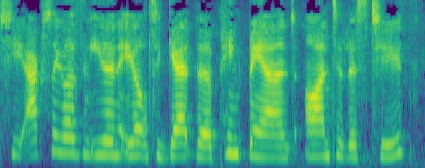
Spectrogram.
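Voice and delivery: talking with finger on lip; finger pulling lip down. Real, not acted. Seen 3: Finger pulls lower lip down to show braces through 4.8s.

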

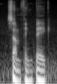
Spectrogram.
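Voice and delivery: ordinary delivery

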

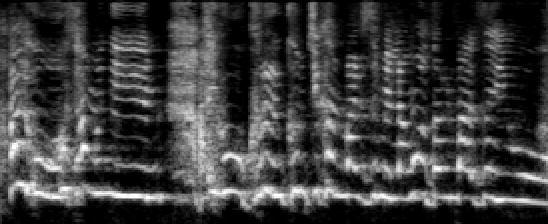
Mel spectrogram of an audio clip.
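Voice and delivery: high, tearful begging; wailing plea. Acted. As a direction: beg the lady with a wail. Mother begging prosecutor's wife. (검사 부인에게 울며 비는 엄마)

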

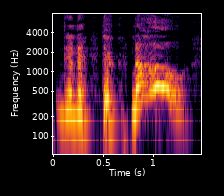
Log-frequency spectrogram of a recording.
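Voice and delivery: rising to a high panicked no; disturbed stammering. Acted. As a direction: panic climbing on each no. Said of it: "the man stammered, clearly disturbed".

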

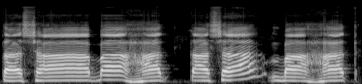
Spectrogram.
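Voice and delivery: তাশাবাহাত slow, long "shaa", light h; measured tajweed model of তাশাবাহাত; light ha in recitation. Shown as a demonstration. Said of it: "মুখ দিয়ে হালকা আওয়াজ করতে হবে".

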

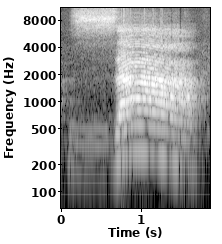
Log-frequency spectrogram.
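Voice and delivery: ZA with a long, held A; teacher sounding out a long "za"; syllable sound demo. Shown as a demonstration. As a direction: buzz the Z, then open into a drawn-out "za". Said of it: "A primeira sílaba".

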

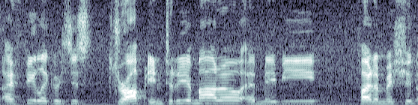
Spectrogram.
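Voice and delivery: ordinary delivery

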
